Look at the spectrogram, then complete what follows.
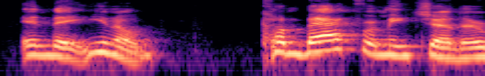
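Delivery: plain reading voice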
